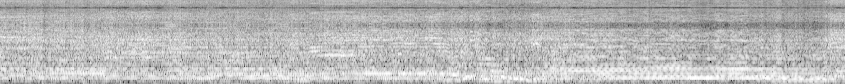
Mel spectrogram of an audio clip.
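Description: Live rock band's distorted electric guitars holding loud sustained chords, with one note bending down and back up about five seconds in.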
